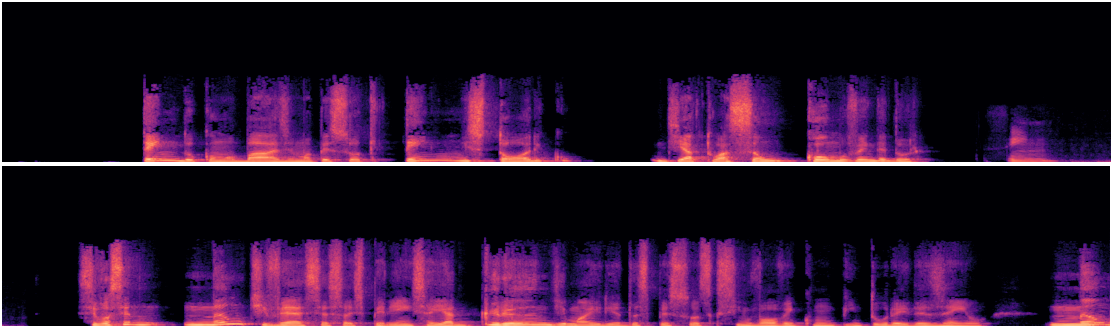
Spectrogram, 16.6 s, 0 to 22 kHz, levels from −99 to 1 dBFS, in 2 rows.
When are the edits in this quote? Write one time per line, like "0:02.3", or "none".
none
